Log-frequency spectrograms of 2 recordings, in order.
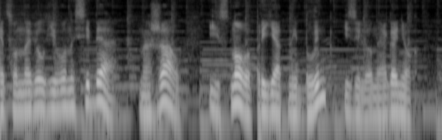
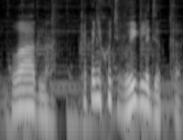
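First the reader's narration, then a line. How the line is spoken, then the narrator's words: Annoyed sigh. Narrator (Russian): вздохнул с досадой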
